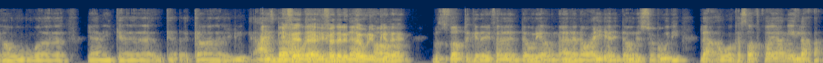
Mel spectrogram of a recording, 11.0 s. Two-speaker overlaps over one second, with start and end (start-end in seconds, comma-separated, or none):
3.8-5.5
